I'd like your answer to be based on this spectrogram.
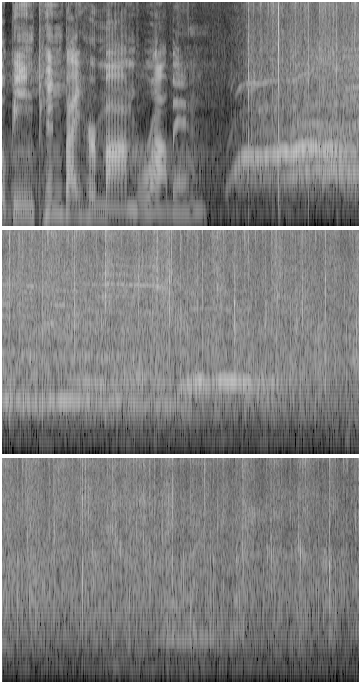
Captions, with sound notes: being pinned by her mom, Robin. (audience cheers) (audience applauds)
